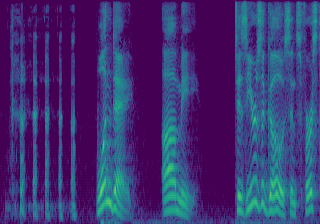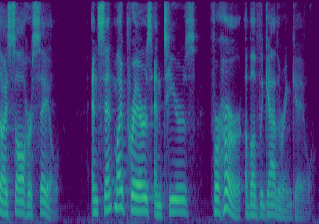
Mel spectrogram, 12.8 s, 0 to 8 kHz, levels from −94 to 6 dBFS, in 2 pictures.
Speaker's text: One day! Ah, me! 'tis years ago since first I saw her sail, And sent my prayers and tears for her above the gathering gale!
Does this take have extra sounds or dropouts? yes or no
yes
